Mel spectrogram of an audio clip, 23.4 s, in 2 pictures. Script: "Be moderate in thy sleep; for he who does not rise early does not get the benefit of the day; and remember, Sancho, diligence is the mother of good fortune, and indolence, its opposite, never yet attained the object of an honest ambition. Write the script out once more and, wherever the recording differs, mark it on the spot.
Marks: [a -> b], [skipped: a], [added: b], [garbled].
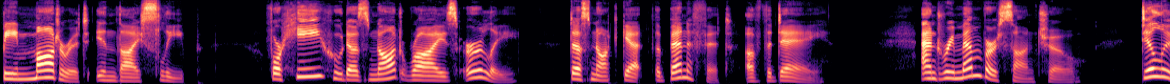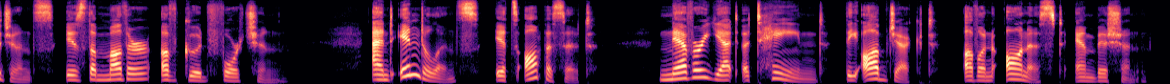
"Be moderate in thy sleep; for he who does not rise early does not get the benefit of the day; and remember, Sancho, diligence is the mother of good fortune, and indolence, its opposite, never yet attained the object of an honest ambition.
